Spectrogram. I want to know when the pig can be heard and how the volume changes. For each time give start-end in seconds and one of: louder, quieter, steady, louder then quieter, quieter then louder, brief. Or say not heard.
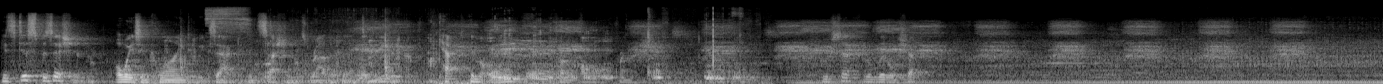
0.7-7.8 louder.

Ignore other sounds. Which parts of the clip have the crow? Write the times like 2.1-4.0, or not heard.
3.5-13.3.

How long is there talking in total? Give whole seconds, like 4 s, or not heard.
9 s.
